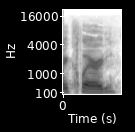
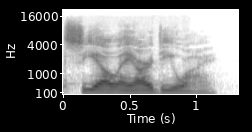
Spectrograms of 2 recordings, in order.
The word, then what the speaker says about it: Clardy: I'm on Twitter at Troy Clardy. Last name is spelled C L A R D Y.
